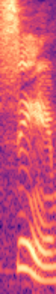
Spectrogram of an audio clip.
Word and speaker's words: SIEM: it's important absolutely so sim or sometimes pronounced seam as you may have heard it basically stands for security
